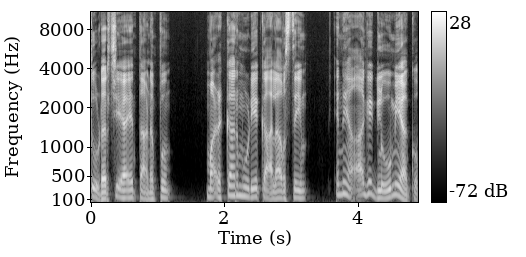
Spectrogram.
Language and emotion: Malayalam, sad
